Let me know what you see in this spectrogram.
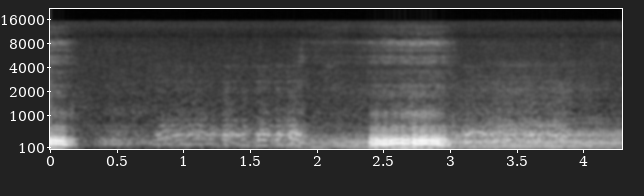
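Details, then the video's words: Snoring from sleeping pet French Bulldogs: soft buzzy breathing, then one louder wavering snore lasting about half a second, followed by a quieter drawn-out exhale. "Snoring French Bulldogs"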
